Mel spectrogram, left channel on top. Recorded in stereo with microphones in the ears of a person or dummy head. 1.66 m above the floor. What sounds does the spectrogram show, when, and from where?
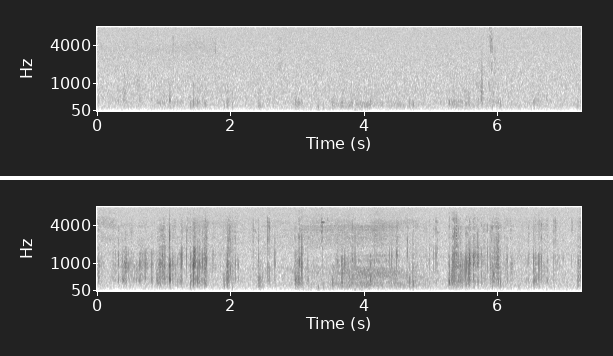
Only background noise.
